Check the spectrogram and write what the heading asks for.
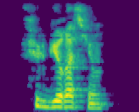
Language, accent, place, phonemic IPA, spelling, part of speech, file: French, France, Lyon, /fyl.ɡy.ʁa.sjɔ̃/, fulguration, noun, LL-Q150 (fra)-fulguration.wav
- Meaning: fulguration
